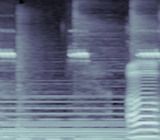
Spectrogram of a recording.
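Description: Katydid chirping in three short, high-pitched buzzing bursts, set over a steady low harmonic drone that runs throughout.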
